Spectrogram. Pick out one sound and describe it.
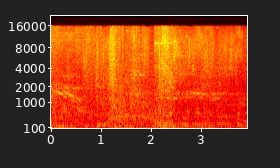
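Game spell and combat effects crackle and burst.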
